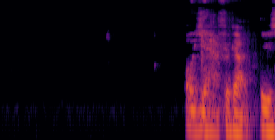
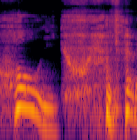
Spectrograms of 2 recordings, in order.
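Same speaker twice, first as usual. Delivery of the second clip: nervous laugh; 11 semitones higher, 8 dB louder, slower than usual. Real, not acted. Laughing after the scare.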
